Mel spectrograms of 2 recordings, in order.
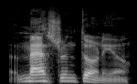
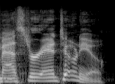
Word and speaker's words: Mastrantonio: I've been saying Mastrantonio. Mastrantonio. See, it's easy when you say it like that. Yeah, it's like easy. Master Antonio.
